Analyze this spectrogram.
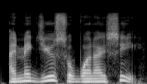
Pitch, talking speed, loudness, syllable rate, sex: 145 Hz, 285 wpm, -14 LUFS, 6.2 syllables/s, male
